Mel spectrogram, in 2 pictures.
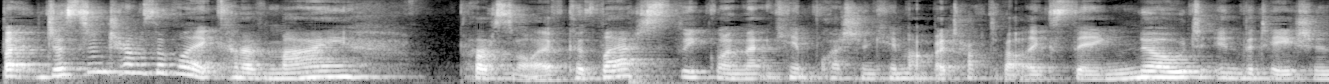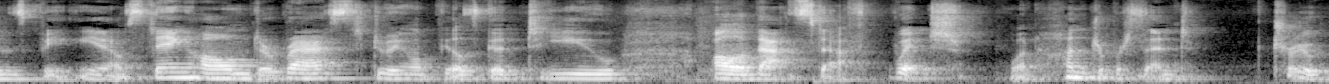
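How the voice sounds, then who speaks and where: A woman's medium-pitched voice with ordinary pitch variation at a moderate pace, with audible room echo. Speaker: intimacy and empowerment coach. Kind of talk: casual chat.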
